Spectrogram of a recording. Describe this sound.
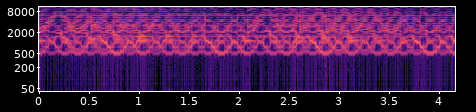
A few keyboard thingies. All my stuff loops fine, but the players here tend to not play them correctly.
